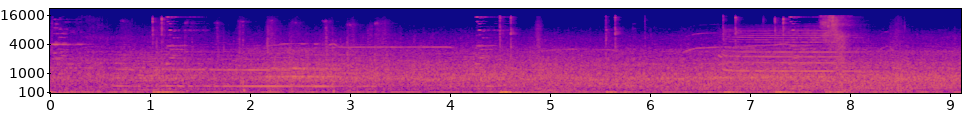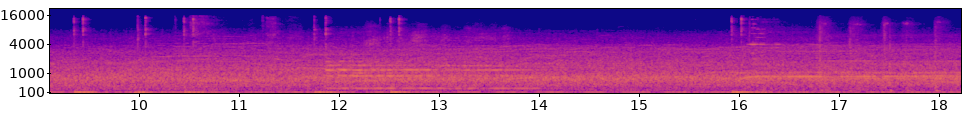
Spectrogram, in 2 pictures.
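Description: Game tones chime now and then.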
